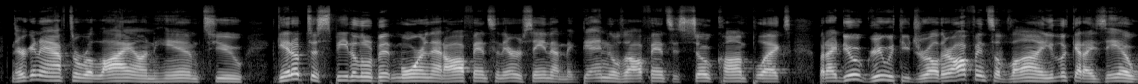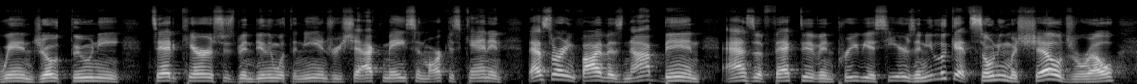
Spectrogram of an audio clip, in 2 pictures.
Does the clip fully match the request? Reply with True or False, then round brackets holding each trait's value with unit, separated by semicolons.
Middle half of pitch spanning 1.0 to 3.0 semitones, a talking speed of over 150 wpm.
True (2.6 semitones; 205 wpm)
